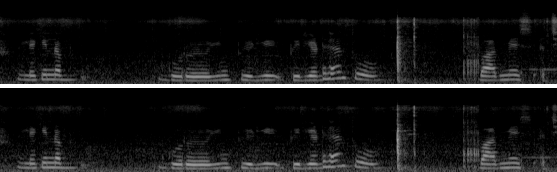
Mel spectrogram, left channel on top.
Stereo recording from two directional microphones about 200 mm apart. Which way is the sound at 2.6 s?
55° left (ahead or behind).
